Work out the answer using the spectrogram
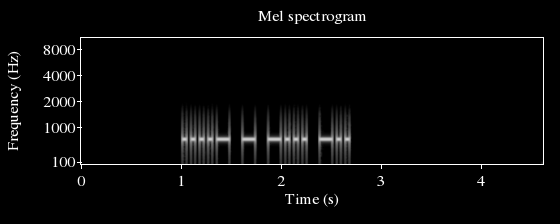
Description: Morse code, heard as a keyed tone, about 28 wpm, 700 Hz. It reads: 4TBD
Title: All Cut Numbers - 4-Digit 28wpm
